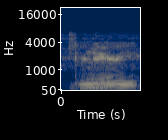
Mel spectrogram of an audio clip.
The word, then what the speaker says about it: Guarneri: Yeah, how do you pronounce that? Giuseppe Guarneri.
